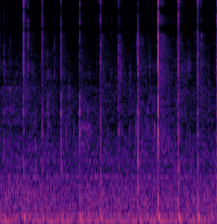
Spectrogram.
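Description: Orange tabby cat crunching dry kibble from its bowl: faint, quick, irregular crunches, about six a second.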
